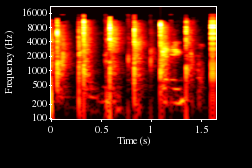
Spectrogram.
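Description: A quick, slightly uneven run of about eight sharp hand claps, each a crisp, bright smack with a short ring-out, fairly loud and with no talking over them.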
